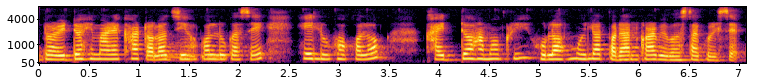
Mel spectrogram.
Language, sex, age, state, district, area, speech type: Assamese, female, 18-30, Assam, Lakhimpur, rural, spontaneous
